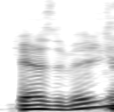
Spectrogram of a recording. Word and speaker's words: Jasudavicius: I think I said her name right. Jazdavicius. – Yes, you got it.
